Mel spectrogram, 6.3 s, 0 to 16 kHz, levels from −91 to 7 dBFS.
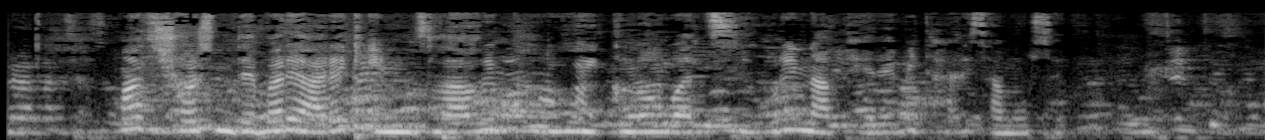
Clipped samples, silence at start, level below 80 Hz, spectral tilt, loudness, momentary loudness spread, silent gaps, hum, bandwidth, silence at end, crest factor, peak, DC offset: under 0.1%; 0.05 s; -48 dBFS; -3.5 dB/octave; -19 LUFS; 17 LU; none; none; 11.5 kHz; 0 s; 16 dB; -4 dBFS; under 0.1%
